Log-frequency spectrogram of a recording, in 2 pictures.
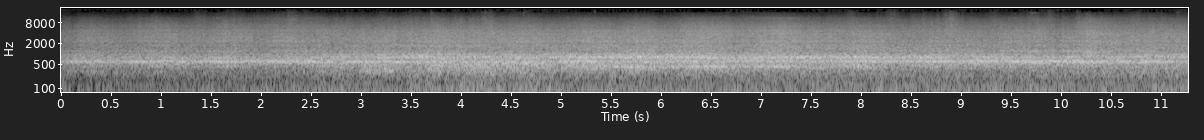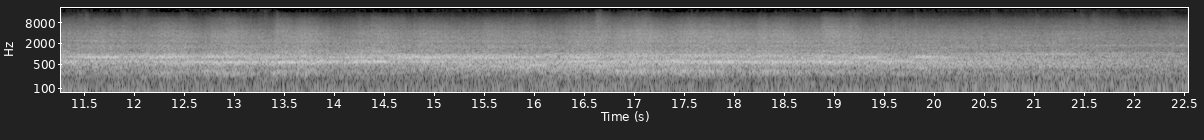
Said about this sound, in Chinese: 这种噪声的真正的来源呢，其实是车轮和轨道摩擦时候发出的噪音，尤其是当地铁开过 San Francisco Bay Bridge，也就是从 Oakland 到旧金山的这条这座大桥下方轨道弯曲的这一段时，摩擦声尤其尖利。刚才您听到的就是。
